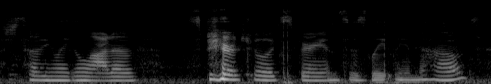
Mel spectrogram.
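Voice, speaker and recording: A woman with a croaky, gravelly voice gives a spiritual card reading into her camera at home. She wanders from thought to thought, leaning on fillers and sinking now and then into a whisper. A faint hiss sits under the recording. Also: medium pitch, steady tone, moderate pace, a little mellow. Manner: meandering, reflective, frequent fillers and drifting into whispers. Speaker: tarot reader. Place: home room. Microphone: camera mic.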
